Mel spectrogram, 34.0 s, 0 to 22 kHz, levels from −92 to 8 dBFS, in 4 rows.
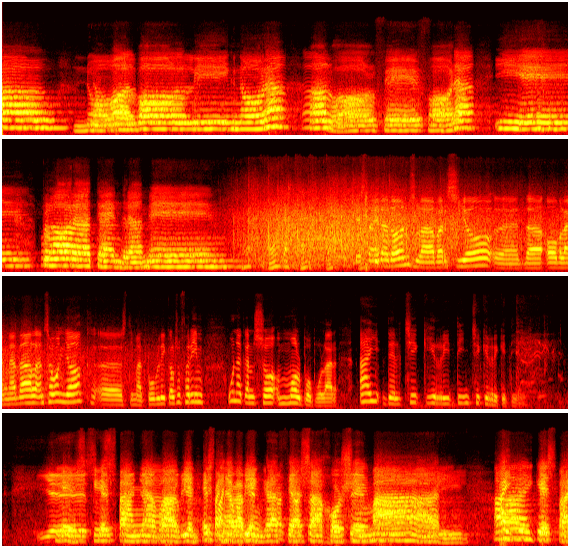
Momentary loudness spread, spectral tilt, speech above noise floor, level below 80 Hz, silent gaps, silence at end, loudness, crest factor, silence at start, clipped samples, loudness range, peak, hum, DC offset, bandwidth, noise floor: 16 LU; -6.5 dB/octave; 40 dB; -60 dBFS; none; 0 s; -17 LUFS; 16 dB; 0 s; under 0.1%; 11 LU; -2 dBFS; none; under 0.1%; 11.5 kHz; -57 dBFS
